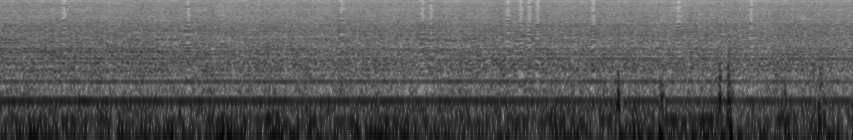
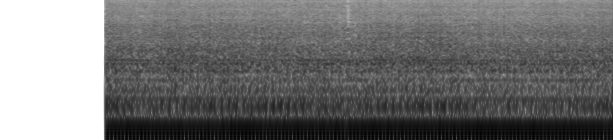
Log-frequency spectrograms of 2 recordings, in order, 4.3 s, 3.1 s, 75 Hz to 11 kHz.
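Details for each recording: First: 33 HP Evinrude Ski Twin outboard after carburetor adjustment, high-speed needle 3/4 turn and low-speed 1.5 turns out: steady, even high-revving buzz at constant pitch over wind and water; pulling cleanly at full throttle. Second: 33 HP Evinrude Ski Twin electric-start outboard before carburetor adjustment: low, droning full-throttle note pulsing unevenly about four times a second, boggy and short on revs; misadjusted high-speed needle, later set 3/4 turn out from snug.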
